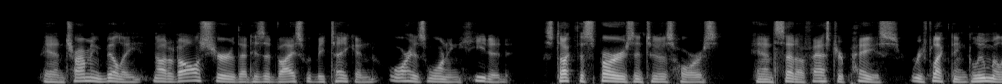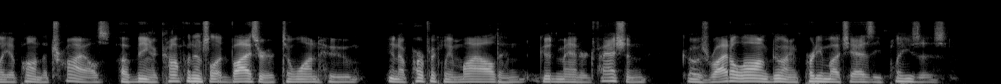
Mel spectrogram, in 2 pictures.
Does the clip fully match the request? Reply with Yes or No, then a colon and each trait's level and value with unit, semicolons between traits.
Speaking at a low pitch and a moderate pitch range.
Yes: low, 125 Hz; average, 3.9 semitones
